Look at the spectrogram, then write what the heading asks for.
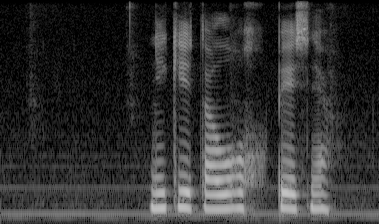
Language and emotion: Russian, neutral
